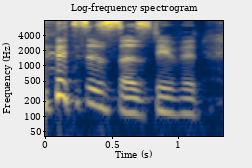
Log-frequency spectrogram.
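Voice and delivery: giggling through the words; laughing. Real, not acted. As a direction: laugh at how dumb it is. Laughing at team.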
